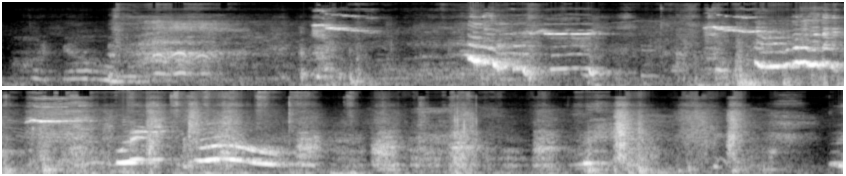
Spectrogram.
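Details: A Golden Retriever, Fezziwig, gives high, wavering whines and yips that slide up and down while talking to little birds outside a store window, the only time he makes these noises.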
